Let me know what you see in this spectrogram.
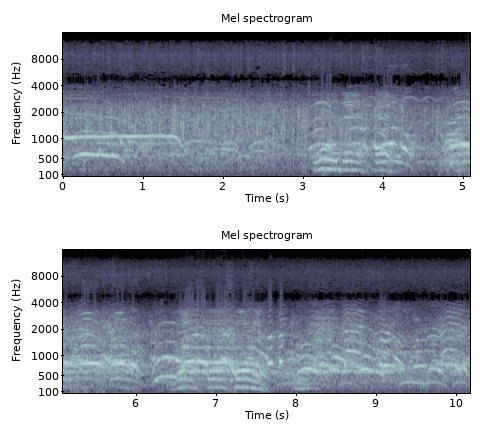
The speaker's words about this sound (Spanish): Muchas gracias, un fuerte aplauso, porque en verdad me conmueve.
